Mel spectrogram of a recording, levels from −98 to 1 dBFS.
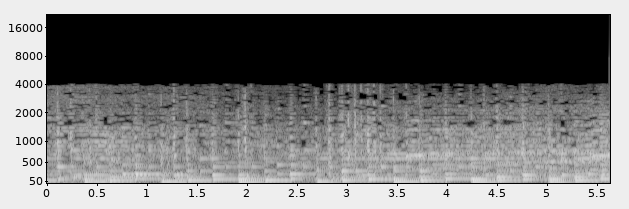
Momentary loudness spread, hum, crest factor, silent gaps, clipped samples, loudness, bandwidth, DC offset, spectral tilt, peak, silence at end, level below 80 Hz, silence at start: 3 LU; none; 14 dB; none; under 0.1%; -21 LUFS; 4.2 kHz; under 0.1%; -12.5 dB/octave; -4 dBFS; 0 s; -24 dBFS; 0 s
